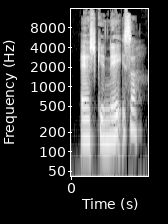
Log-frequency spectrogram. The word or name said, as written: ashkenazer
